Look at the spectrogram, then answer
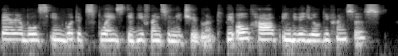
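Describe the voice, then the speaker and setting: A woman with a non-native accent, fairly high in pitch and somewhat breathy, at a moderate pace with fairly even intonation. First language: not English. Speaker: professor. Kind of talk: lecture.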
